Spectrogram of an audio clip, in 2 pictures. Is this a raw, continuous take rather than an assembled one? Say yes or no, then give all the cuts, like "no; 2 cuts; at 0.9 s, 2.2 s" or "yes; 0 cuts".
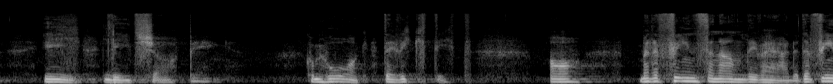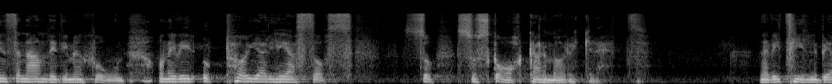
no; 1 cut; at 5.3 s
